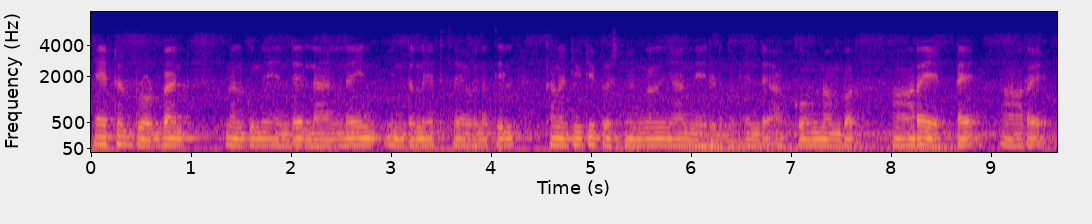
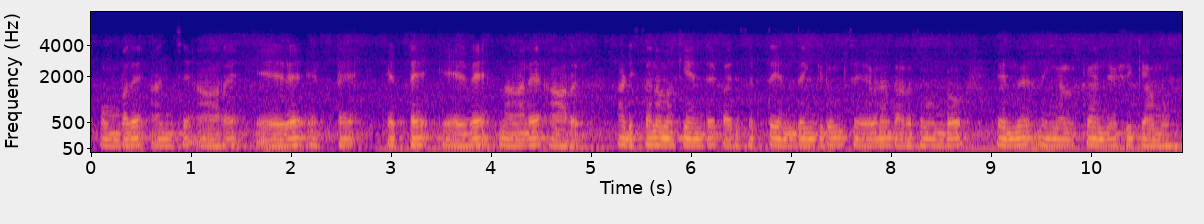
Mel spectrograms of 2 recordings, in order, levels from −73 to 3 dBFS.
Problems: low volume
